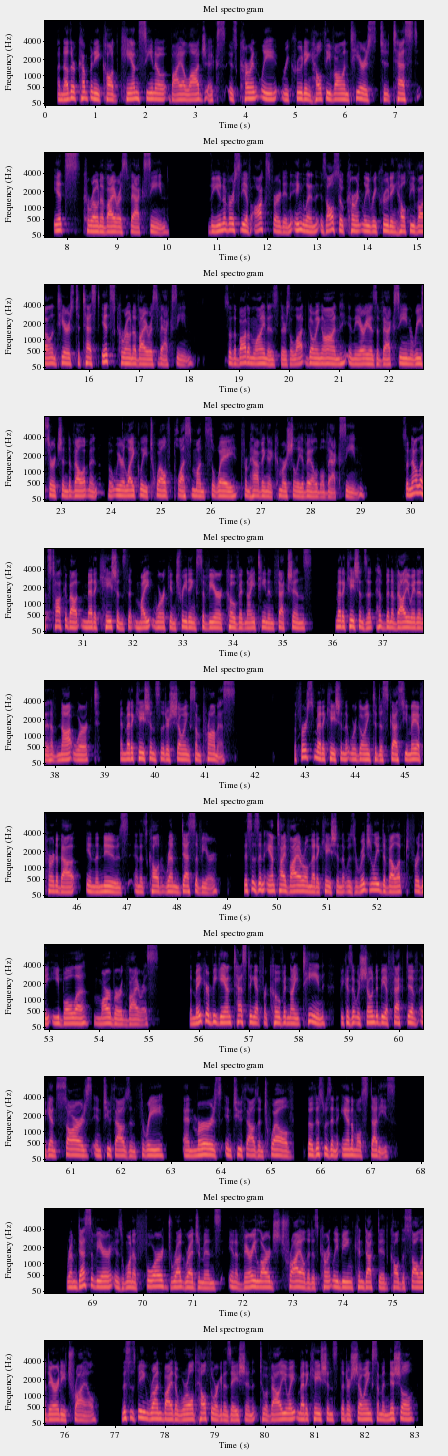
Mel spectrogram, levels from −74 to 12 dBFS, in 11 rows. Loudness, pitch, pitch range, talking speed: -19 LUFS, 145 Hz, 135-155 Hz, 140 wpm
